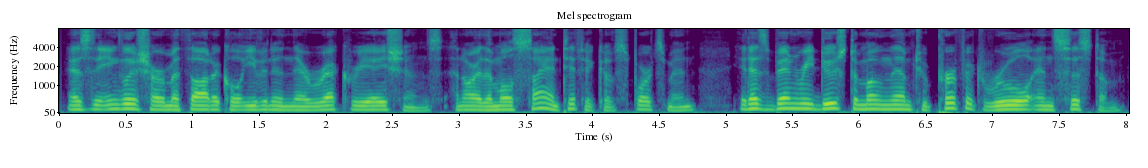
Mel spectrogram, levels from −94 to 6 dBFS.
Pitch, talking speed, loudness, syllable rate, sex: 140 Hz, 200 wpm, -16 LUFS, 5.8 syllables/s, male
